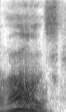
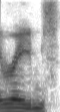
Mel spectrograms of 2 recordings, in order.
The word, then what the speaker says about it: Reims: I keep on wanting to say Reims now because I think I saw Robin FTV say Reims, but it's pronounced Reims, something like that.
